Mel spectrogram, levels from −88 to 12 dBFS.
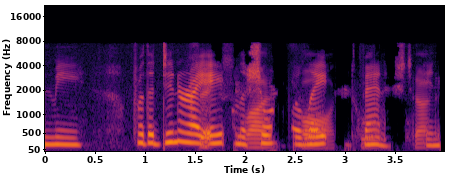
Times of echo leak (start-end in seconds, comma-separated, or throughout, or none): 3.11-3.16, 3.60-3.66, 3.91-3.95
